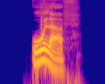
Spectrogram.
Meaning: a male given name from Old Norse
- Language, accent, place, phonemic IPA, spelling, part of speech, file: German, Germany, Berlin, /ˈoːlaf/, Olaf, proper noun, De-Olaf.ogg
